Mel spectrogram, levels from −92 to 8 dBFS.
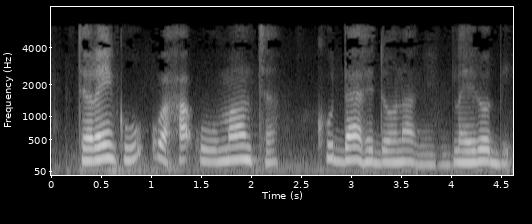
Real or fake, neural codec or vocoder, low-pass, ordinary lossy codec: fake; codec, 24 kHz, 0.9 kbps, WavTokenizer, large speech release; 7.2 kHz; MP3, 24 kbps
